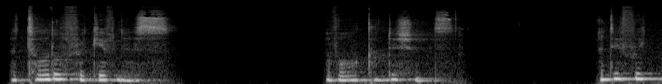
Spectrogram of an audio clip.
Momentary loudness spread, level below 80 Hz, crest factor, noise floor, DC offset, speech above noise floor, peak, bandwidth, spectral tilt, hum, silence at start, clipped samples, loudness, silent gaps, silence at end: 13 LU; -56 dBFS; 16 dB; -74 dBFS; under 0.1%; 53 dB; -8 dBFS; 16.5 kHz; -5 dB/octave; none; 0.1 s; under 0.1%; -22 LUFS; none; 0 s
